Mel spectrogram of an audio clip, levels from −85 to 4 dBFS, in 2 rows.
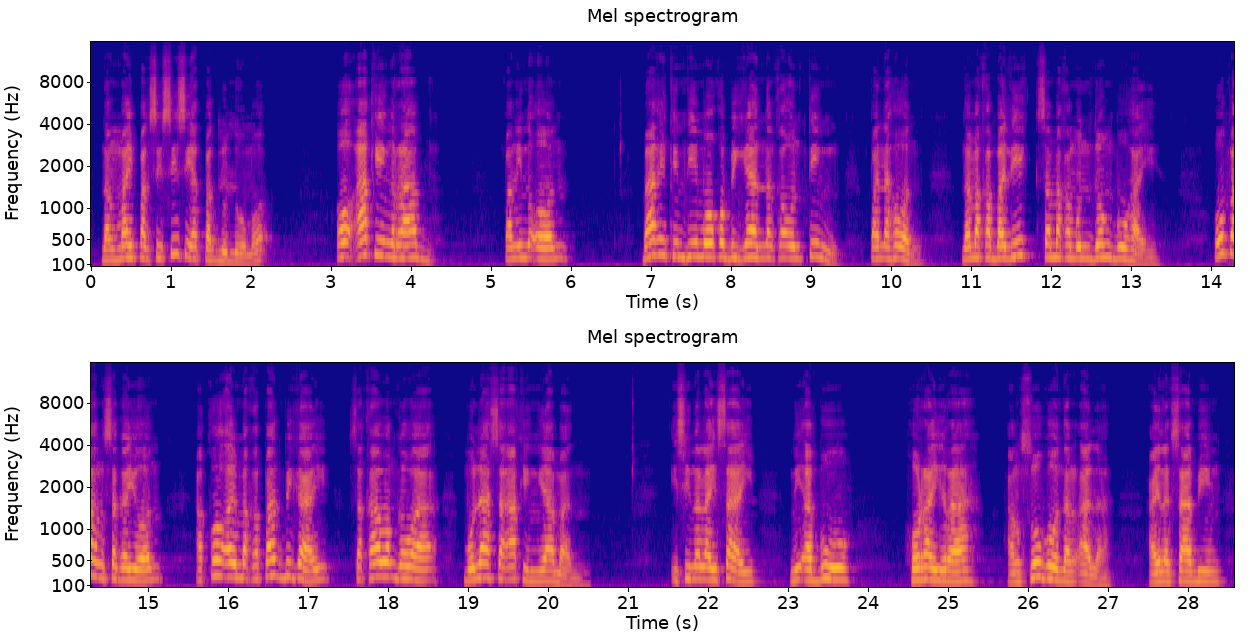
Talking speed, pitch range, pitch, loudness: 95 wpm, 165-210 Hz, 190 Hz, -19 LUFS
